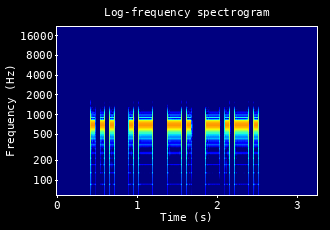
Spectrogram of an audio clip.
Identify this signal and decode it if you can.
Morse code, heard as a keyed tone, about 20 wpm, 700 Hz. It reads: SANC
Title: Build A Word - 2 Letters At A Time - 8-Letter Words - 20wpm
